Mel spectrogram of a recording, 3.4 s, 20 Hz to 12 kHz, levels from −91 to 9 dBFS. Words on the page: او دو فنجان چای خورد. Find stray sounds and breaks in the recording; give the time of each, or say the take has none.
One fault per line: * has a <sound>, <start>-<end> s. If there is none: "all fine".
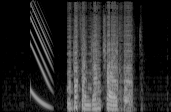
* has a chirp, 0.6-1.1 s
